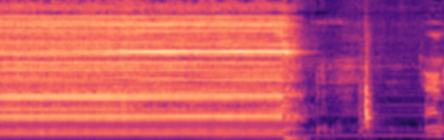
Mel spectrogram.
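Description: An air compressor under a blanket drones as a steady, loud buzzing hum for about three seconds, then cuts off, leaving faint knocks and rustles.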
